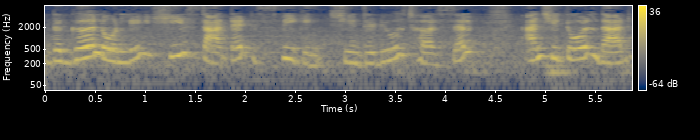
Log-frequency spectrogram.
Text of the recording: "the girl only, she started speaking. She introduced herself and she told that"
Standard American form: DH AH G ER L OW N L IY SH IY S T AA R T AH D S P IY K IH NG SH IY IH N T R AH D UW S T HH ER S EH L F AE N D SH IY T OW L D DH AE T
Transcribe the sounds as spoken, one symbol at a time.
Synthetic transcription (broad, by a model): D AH G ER L OW N L IY SH IY S T AA R T AH D S P IY K IH NG SH IY IH N T R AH D UW S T HH ER S EH L F AE N D SH IY T OW L D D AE T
